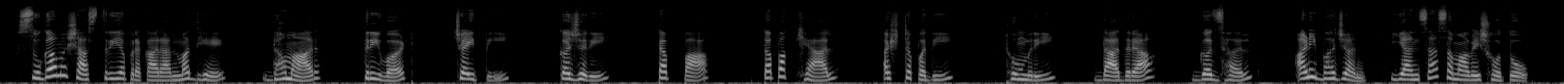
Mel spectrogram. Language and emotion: Marathi, neutral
